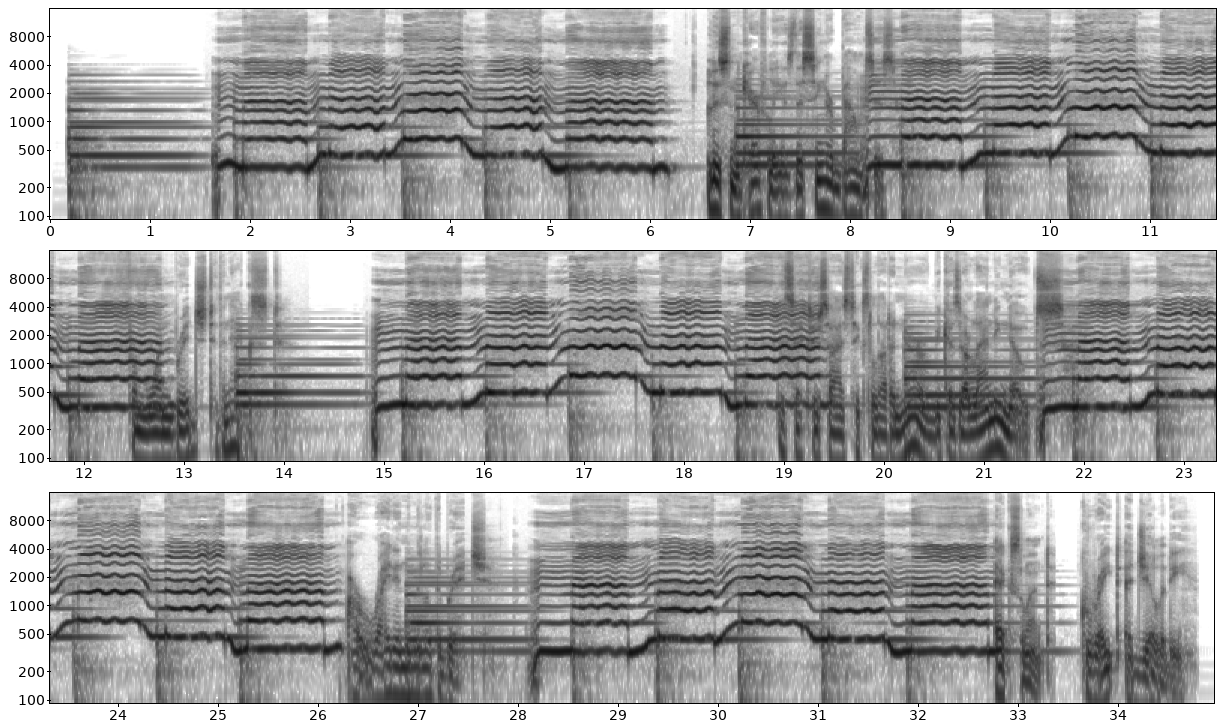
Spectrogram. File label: Muh Muh female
